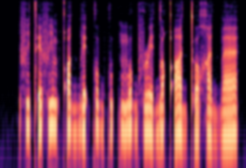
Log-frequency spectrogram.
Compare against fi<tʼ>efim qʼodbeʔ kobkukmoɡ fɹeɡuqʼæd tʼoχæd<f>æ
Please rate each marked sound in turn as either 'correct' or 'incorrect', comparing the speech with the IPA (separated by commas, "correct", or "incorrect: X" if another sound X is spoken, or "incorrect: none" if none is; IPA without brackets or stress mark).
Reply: correct, incorrect: b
